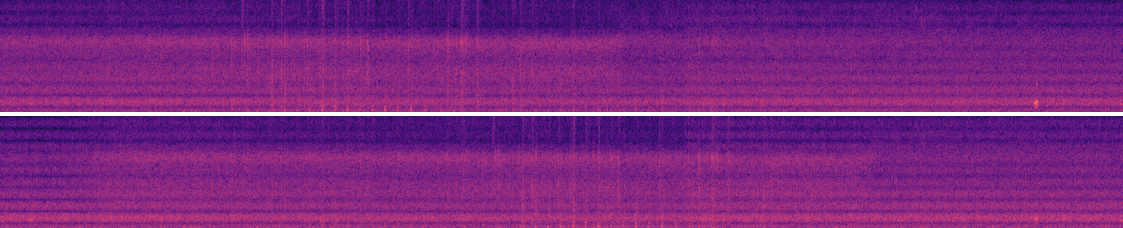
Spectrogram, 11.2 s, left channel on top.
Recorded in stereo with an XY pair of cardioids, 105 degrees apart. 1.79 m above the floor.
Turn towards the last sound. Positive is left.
turn(degrees=-20)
